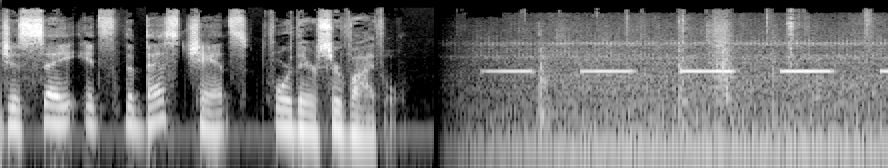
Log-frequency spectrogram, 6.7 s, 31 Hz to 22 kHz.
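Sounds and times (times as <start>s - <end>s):
speech: 0.0s - 3.1s
semi-truck reversing alarm beeping while backing up: 3.5s - 6.6s.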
